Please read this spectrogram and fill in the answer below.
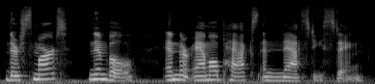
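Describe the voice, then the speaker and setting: A woman's voice: mid-range voice, measured pace, fairly bright tone. A woman in an audio drama playing a tough, self-assured soldier with a dry, blunt way of talking. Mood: dry, confident.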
